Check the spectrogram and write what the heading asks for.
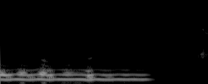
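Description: A woman humming one steady low note through pursed lips, wavering slightly, which stops about one and a half seconds in. It is a vocal sound-and-vibration exercise meant to release tension.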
